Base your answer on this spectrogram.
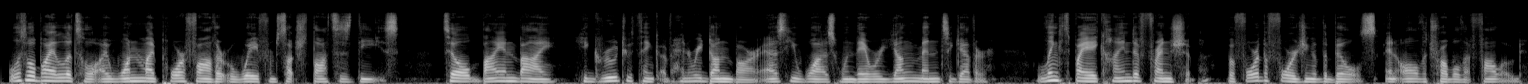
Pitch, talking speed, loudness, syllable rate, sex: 135 Hz, 205 wpm, -20 LUFS, 5.1 syllables/s, male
